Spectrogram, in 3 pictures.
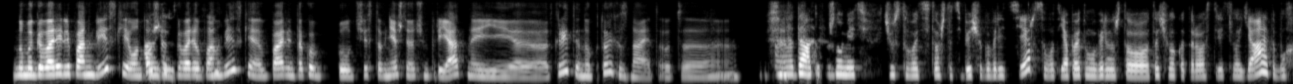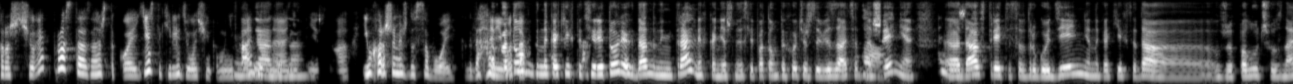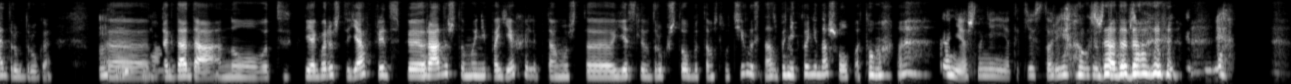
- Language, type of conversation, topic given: Russian, podcast, Как ты познакомился(ась) с незнакомцем, который помог тебе найти дорогу?
- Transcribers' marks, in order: other background noise; tapping; chuckle; laughing while speaking: "когда"; laughing while speaking: "находятся"; drawn out: "да"; chuckle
